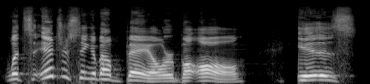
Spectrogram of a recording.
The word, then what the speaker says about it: Baal: One of the reasons why he's done more evil is that he has instituted worship of Baal or the correct pronunciation is Ba'al, right?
